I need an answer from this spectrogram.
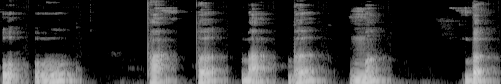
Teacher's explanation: තොල් ඇසුරින් උපදින අකුරු ඕෂ්ඨජ අක්ෂර බවට පත් වෙනවා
